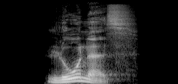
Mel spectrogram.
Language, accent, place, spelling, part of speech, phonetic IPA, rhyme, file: German, Germany, Berlin, Lohnes, noun, [ˈloːnəs], -oːnəs, De-Lohnes.ogg
- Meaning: genitive singular of Lohn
